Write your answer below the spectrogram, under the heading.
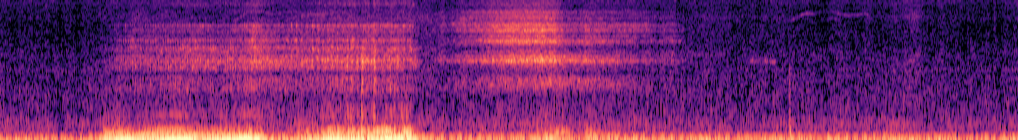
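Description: Two loud, low, rattling snores on the in-breath, followed by a softer, airy out-breath; ordinary snoring.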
